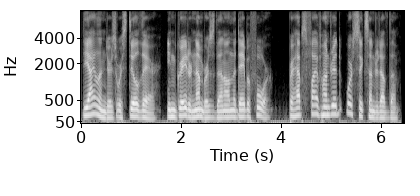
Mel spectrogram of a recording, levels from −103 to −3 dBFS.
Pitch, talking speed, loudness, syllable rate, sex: 135 Hz, 195 wpm, -17 LUFS, 5.5 syllables/s, male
